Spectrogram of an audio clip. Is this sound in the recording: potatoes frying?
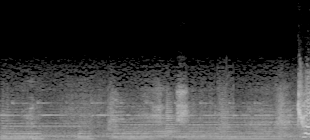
no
